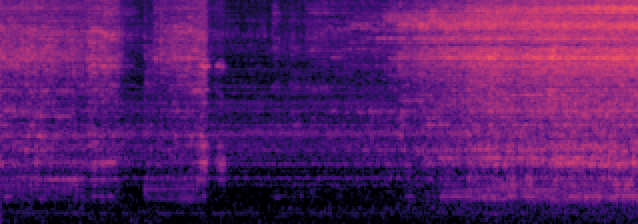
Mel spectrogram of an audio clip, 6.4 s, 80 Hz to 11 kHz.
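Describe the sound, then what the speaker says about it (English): An oak lidded box held in a scroll chuck is shaped on a wood lathe with a half-inch spindle gouge, giving a steady hissing, scraping cut that drops briefly and then grows louder and brighter toward the end. "mounted the piece in scroll chuck, and I am using a 1/2" spindle gouge"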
